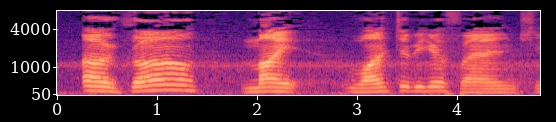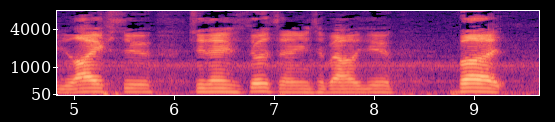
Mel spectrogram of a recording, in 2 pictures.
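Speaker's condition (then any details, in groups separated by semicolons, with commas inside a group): Tongue cancer surgery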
